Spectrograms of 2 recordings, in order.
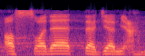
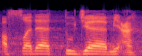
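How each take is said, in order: First: The first word ends in an 'a' vowel. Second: The first word ends in a 'u' vowel. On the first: The speaker calls it right. "hak yang paling comel adalah baca as-salata jami'ah" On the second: The speaker calls it wrong. "bukan as-salatu jami'ah"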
